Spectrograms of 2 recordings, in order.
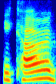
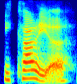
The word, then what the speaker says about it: Ikaria: Ikaria, Greece. Sorry, Ikaria is probably how it's pronounced.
